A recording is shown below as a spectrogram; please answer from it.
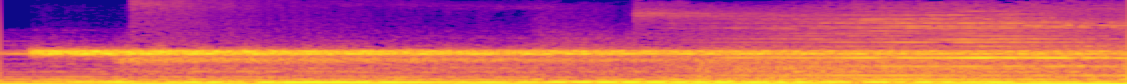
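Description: Eerie horror-style background music: a steady low drone with a sustained high tone that enters at the start, and a second tone joining about half a second in.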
